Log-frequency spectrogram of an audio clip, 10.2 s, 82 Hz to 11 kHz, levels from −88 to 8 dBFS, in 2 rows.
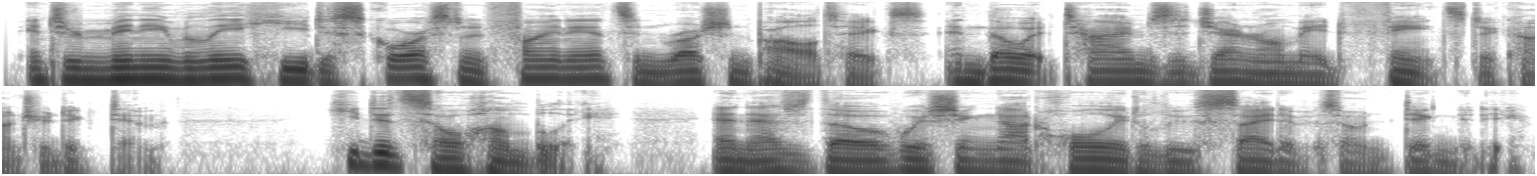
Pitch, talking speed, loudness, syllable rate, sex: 95 Hz, 210 wpm, -21 LUFS, 6.2 syllables/s, male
